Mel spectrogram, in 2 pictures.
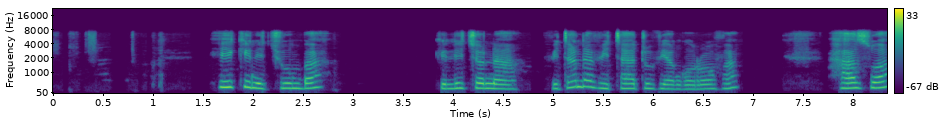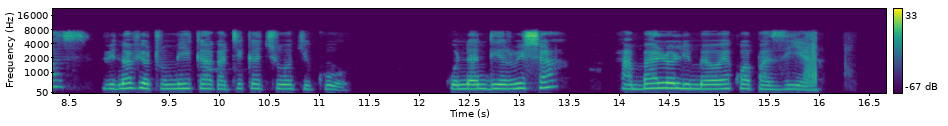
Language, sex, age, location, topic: Swahili, female, 25-35, Nairobi, education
